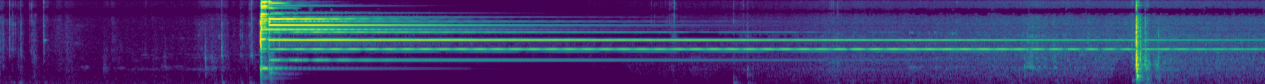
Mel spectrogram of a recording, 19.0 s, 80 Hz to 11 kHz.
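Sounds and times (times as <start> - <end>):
bell ringing: 3.9 - 18.9
sharp knock: 17.0 - 17.5.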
